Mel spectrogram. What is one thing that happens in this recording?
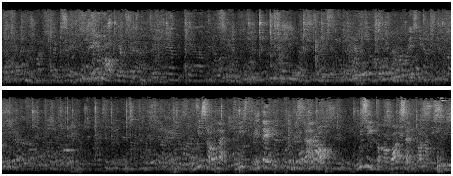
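Children chatter and talk in a room throughout.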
